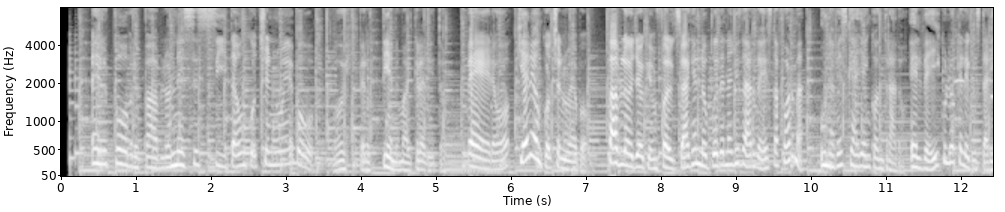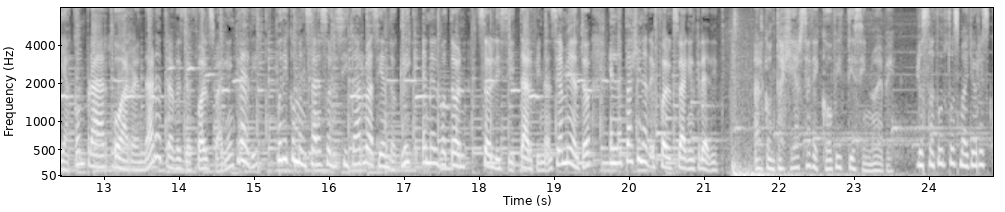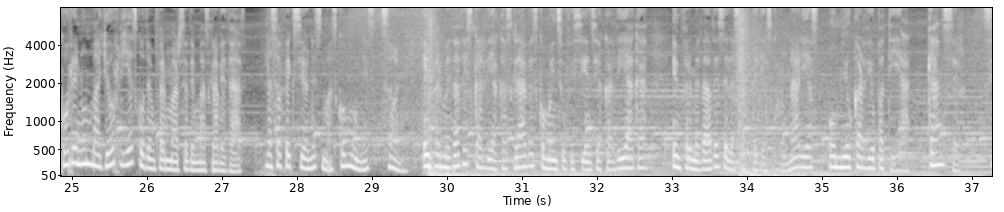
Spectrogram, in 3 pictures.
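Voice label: Mexican Spanish F Commercial, female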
